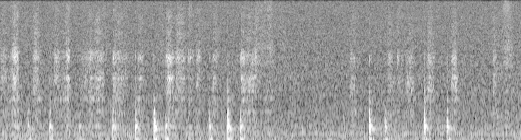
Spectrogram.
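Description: Very faint scratches and taps of a Sharpie marker writing on paper, a scattering of small ticks over near silence.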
